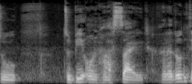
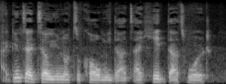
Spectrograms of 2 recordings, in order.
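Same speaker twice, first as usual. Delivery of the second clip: plain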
